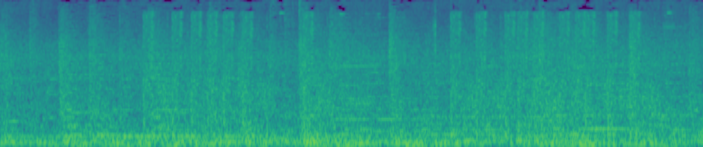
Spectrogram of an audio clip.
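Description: Rapid gunfire from shooting zombies in the mobile game Unkilled, a dense, continuous barrage of loud shots with a few sharper bursts, heard alone without talk.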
